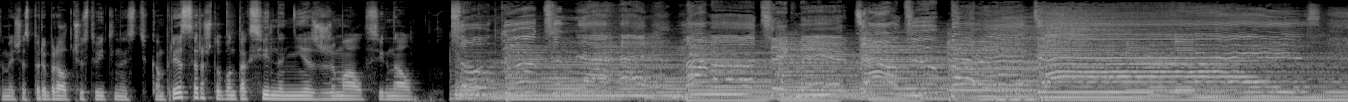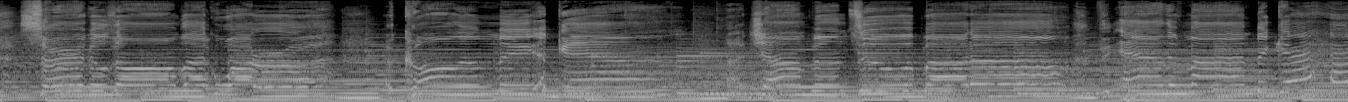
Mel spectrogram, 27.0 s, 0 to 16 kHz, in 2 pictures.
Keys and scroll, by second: 4.1 space.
